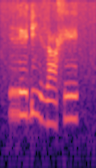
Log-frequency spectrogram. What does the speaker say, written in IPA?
re˥ɗi˥˨ ðɑ˧˩xe˥

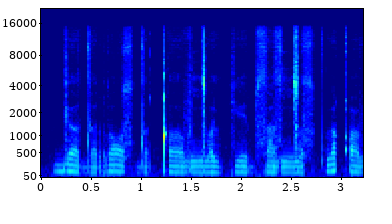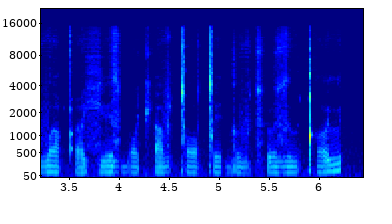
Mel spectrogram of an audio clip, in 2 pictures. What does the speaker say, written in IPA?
ɡʲɐ dɐrɔsdʌ ǃʌvŋ͡ǀʌlʲ kʲebsaz ŋ͡ǀʌspʼɯqʼɵ vɐqʼi xʲezbɔ t͡ʃʼavǀɔǀe ɡɵvt͡sʼɵ zɯǃʰʌlʲ

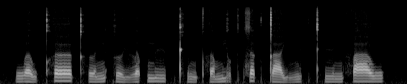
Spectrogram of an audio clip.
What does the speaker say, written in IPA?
wɐ˨˩w kʰœː˥kʰɵ˨˥nkɵ˨˩ɥ lɐ˨˥p̚myː˧p̚kʰɪ˨˩ŋpʰɐ˨˥m jʊ˨k̚t͡sɐ˥k̚ t̪aː˨˩jŋɪ˨˥k̚t̪ʰyː˨n faː˥w

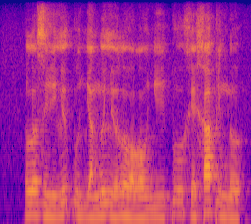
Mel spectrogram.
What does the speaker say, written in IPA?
lʊ˧ziː˨lʲu˦ɓu˨ ʎa˨ nu˧ lʲo˨˦ loː˨lˠuː˨ʎiː˨ ɓuː˧xe˨xa˦ɓi˨ nʊ˨

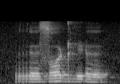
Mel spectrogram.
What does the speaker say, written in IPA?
rə zɔɖʱi ɽə

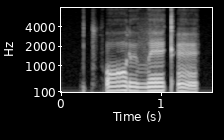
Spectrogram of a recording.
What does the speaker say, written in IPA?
t͡sʼɔɾø vɛkʼæ̃

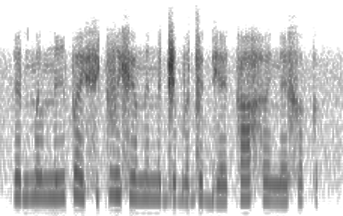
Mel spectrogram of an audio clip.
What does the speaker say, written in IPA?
edmɘlnipɛe̯ fʲəkvixʲəo̯ni nid͡ʒebɘd͡zɘ bʲɛe̯ ka hɘe̯ŋexək

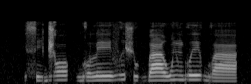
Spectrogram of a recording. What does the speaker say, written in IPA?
si˨d͡ʒɔ˦ | ɡo˨leː˧vɨ˦ʃu˨ ɡ͡baː˧wĩ˦ ɡʷeː˦ ɡʷaː˨

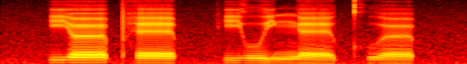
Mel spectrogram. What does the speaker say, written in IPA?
jœː˧pʰɛː˧p̚ | juː˨jŋɛː˨˩kʷʰœː˨p̚

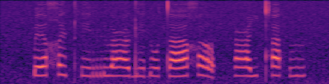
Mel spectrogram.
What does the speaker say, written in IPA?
k͡pɛχeʈʰe rɯʕʌɖeɗo taχʌ | ʕicʰahɯ

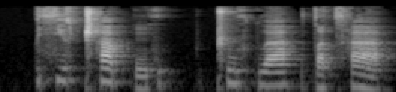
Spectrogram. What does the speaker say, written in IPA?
sʲo˥zǁʰa˥pːũ˩˧x | ǁu˧˩xtʷa˧ | tˤɯ˩˧t͡sʰa˧˩

